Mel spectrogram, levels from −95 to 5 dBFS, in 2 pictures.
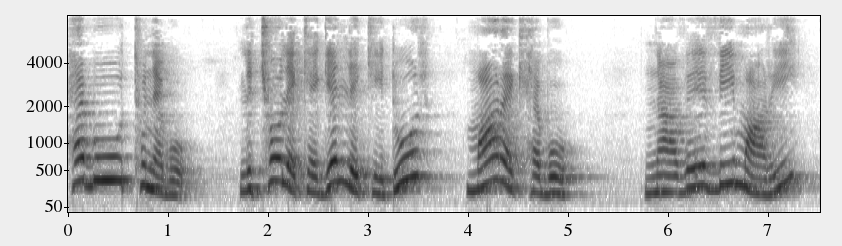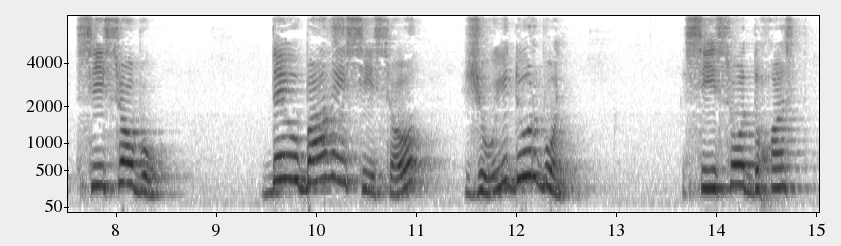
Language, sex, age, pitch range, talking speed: English, female, 30-49, 220-315 Hz, 70 wpm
